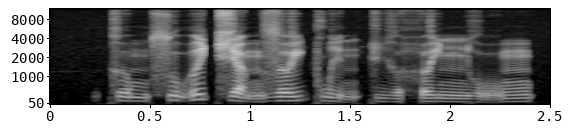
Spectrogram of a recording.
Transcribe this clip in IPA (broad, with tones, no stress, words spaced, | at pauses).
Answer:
kə̤˨˩msṵ˧˥ə̯t͡ɕa̰˧˨nzə˨˦j kwḭ˧˨nki̤˨˩ə̯hə˧j ɲo̰˧˥m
